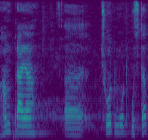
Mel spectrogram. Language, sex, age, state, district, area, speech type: Maithili, other, 18-30, Bihar, Madhubani, rural, spontaneous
